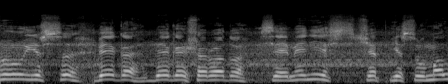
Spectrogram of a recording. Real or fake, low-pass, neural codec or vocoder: real; 10.8 kHz; none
